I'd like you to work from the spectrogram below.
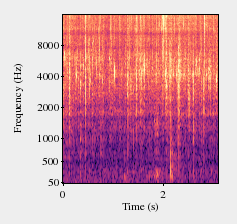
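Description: Salmon fries in a pan with a steady, even sizzle of hissing crackle, close and continuous, with no talking.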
